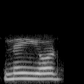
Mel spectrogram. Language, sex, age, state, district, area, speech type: Urdu, female, 45-60, Uttar Pradesh, Gautam Buddha Nagar, urban, conversation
